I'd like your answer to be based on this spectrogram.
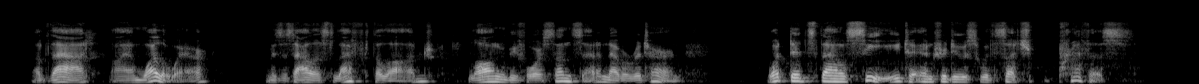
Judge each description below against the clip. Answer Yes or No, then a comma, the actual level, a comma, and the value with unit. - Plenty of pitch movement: Yes, wide, 6.4 semitones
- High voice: No, low, 125 Hz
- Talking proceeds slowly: Yes, slow, 130 wpm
